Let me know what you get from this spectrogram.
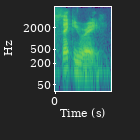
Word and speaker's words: Sekirei: Yeah, I've been watching an anime called Sekirei.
